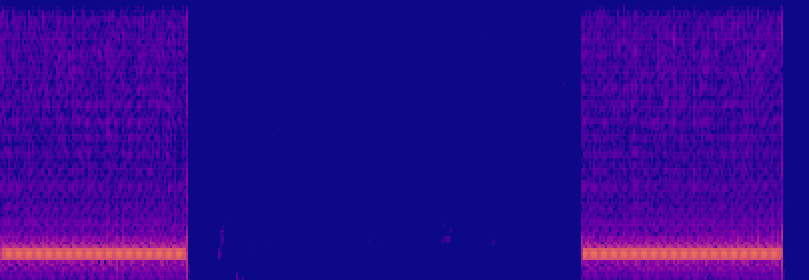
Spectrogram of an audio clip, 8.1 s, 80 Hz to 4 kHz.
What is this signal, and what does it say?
Ringback tone (North America), 440 + 480 Hz.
